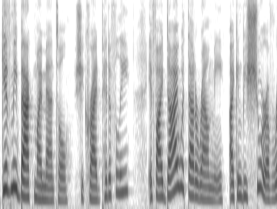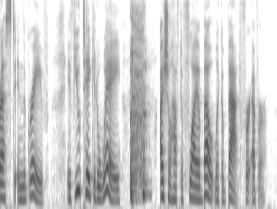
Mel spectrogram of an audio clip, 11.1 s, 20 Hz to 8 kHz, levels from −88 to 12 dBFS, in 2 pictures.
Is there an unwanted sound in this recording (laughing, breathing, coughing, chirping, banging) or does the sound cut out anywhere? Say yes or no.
yes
